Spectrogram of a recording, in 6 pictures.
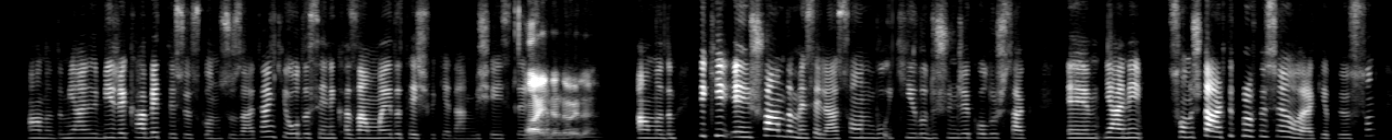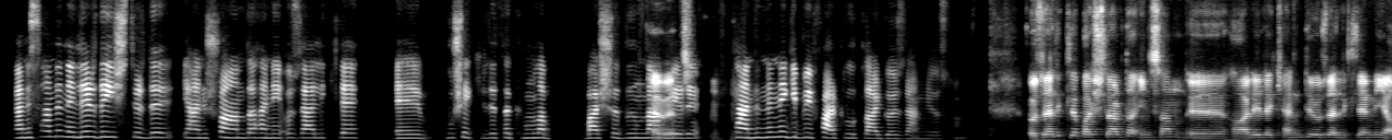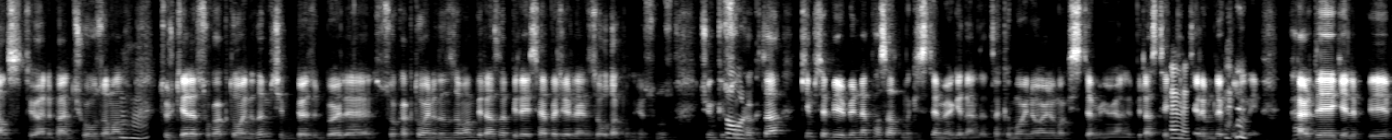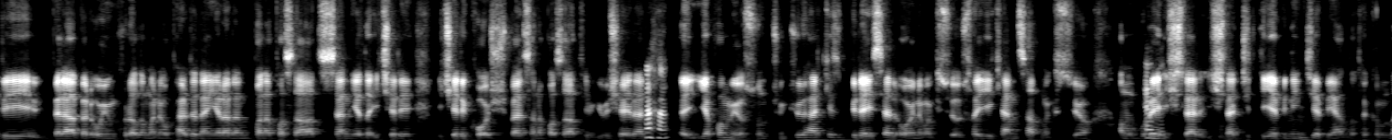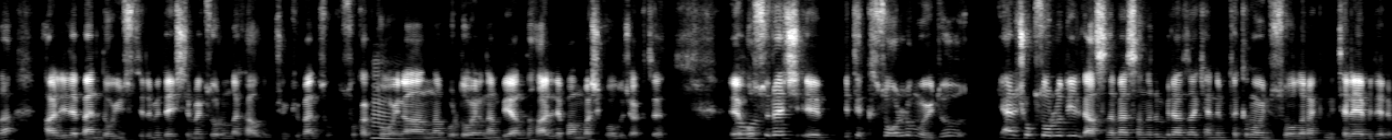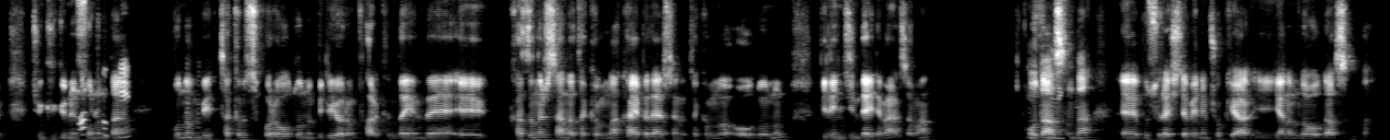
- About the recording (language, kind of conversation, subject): Turkish, podcast, Hobiniz sizi kişisel olarak nasıl değiştirdi?
- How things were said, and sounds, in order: other noise; other background noise; chuckle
